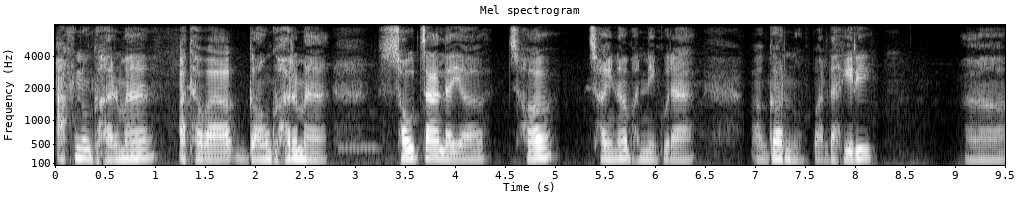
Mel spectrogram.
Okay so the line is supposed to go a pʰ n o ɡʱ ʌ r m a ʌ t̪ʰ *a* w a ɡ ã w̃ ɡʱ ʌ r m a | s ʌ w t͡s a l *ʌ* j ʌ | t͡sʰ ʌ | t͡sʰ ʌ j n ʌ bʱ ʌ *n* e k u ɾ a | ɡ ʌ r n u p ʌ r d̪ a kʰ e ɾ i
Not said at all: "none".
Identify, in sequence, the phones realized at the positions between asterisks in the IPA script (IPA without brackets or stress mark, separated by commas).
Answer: ʌ, ʌ, nː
